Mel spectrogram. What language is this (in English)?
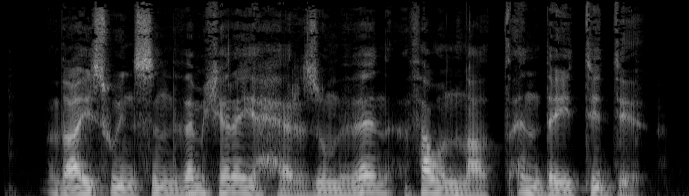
Kabyle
